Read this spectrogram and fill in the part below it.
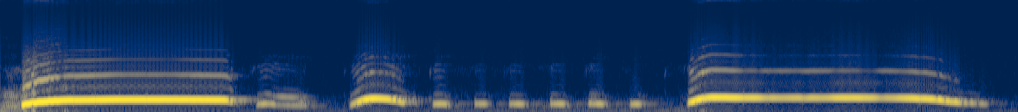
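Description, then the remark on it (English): A voice imitates a hog-calling cry, "Sioux pig", used to call pigs kept in open fields: a long, drawn-out high call, then a quick run of short, clipped syllables, and another sustained wavering call that tails off, loud and alone. “Now, I've heard people call for the pigs, you know what I mean, that, where they had them in open fields, you know.”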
